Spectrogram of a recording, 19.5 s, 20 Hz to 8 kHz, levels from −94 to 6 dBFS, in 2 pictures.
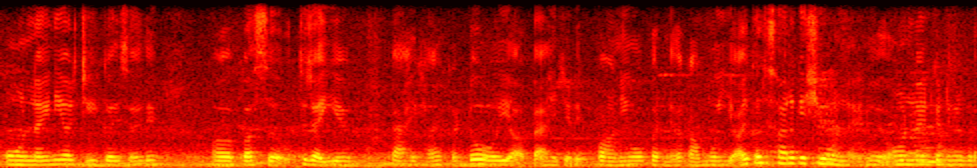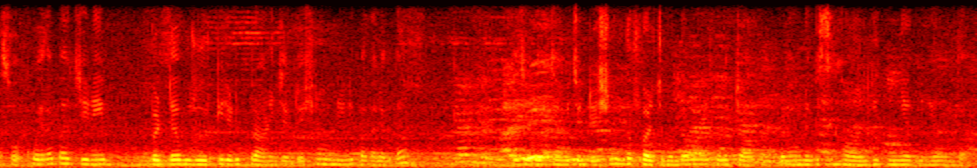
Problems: constant background noise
